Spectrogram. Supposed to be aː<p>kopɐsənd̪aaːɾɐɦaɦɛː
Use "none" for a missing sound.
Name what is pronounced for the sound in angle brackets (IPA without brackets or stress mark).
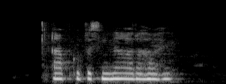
p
